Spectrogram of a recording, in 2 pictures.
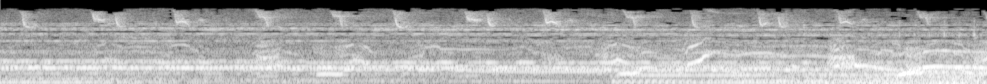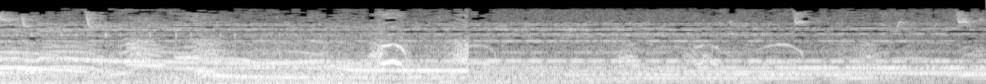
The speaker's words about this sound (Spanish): Monta unos altavoces fuera del recinto, desde los que suenan unas grabaciones de lobos de otra manada. ¿Responderán sus lobos con el aullido adecuado para mantenerlos alejados?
